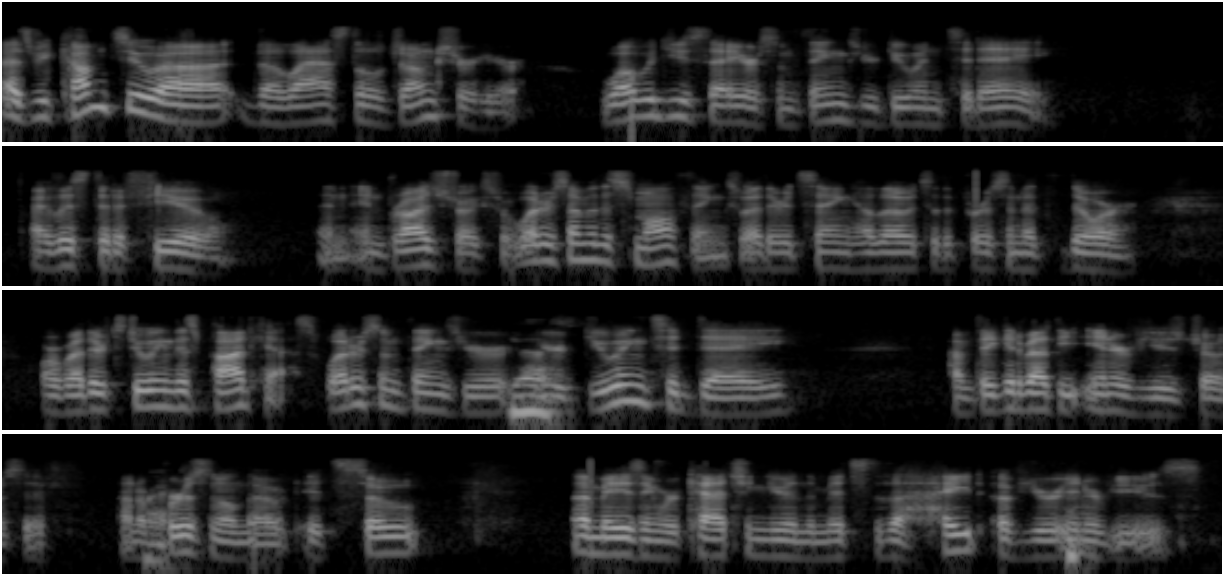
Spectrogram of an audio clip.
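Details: Adult man speaking; normal fluent speech.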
